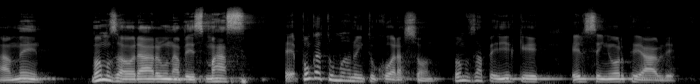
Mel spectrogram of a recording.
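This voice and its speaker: The speaker has a Portuguese accent and a dark, mellow tone. Delivery is fairly slow, with lively intonation. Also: man, medium pitch for a man. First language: Portuguese (speaking Spanish). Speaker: guest pastor. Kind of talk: sermon. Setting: church. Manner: halting.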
